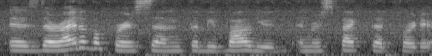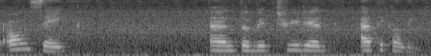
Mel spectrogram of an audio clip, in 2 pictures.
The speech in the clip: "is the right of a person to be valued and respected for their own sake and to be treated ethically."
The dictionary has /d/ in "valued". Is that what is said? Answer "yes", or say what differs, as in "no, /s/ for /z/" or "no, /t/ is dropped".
yes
